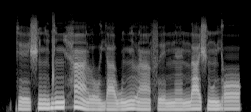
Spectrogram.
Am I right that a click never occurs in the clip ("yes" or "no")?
yes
